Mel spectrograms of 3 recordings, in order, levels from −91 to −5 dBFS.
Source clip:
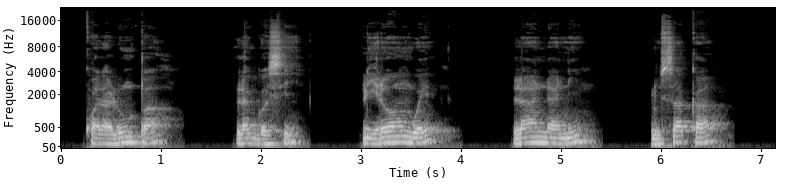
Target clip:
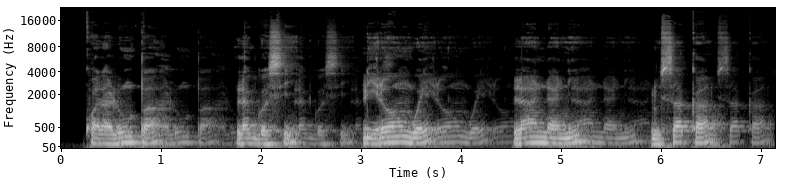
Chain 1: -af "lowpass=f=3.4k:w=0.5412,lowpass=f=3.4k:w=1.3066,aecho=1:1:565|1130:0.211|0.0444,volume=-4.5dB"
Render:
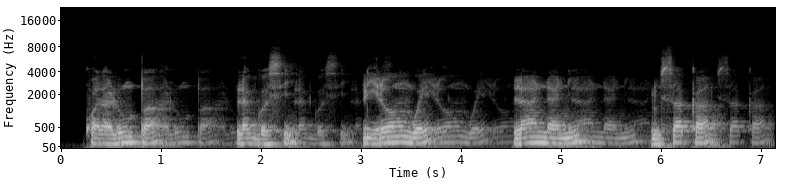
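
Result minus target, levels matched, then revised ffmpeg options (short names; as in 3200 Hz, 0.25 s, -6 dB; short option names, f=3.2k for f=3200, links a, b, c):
4000 Hz band -8.5 dB
-af "aecho=1:1:565|1130:0.211|0.0444,volume=-4.5dB"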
